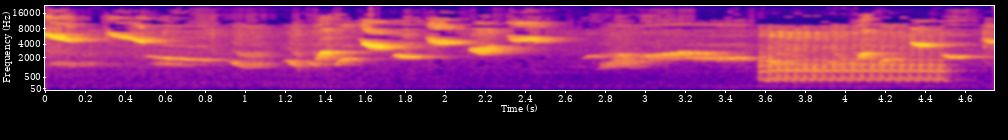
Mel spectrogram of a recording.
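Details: White-rumped shama recorded for training its competition singing: rapid varied whistled phrases leaping between high and low pitches, a run of slurred notes, then a harsh buzzy burst and more bright whistles.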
